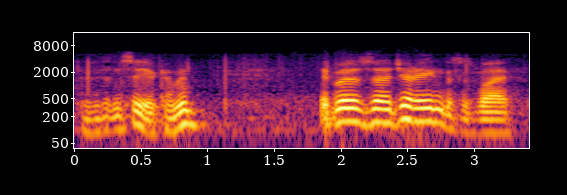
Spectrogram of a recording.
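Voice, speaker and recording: An actor playing a polite, dutiful junior police officer in a radio drama. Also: male voice, mid-range voice, very animated, brisk, lightly acted. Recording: muffled old radio recording, faint noise.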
